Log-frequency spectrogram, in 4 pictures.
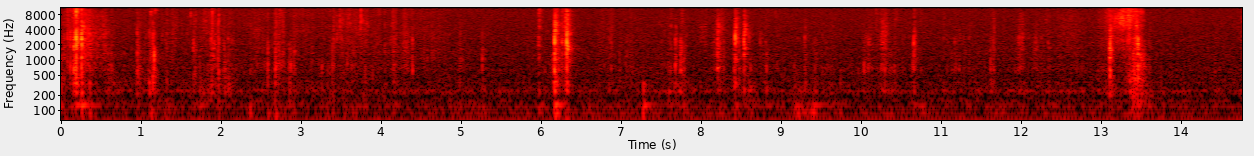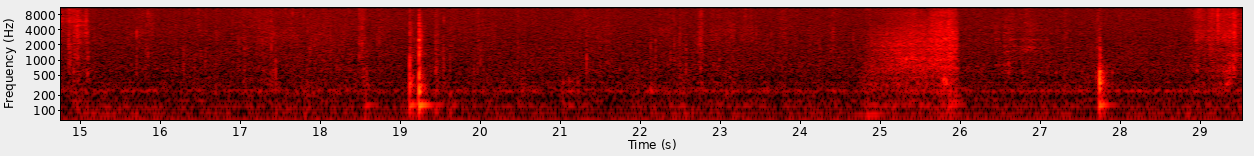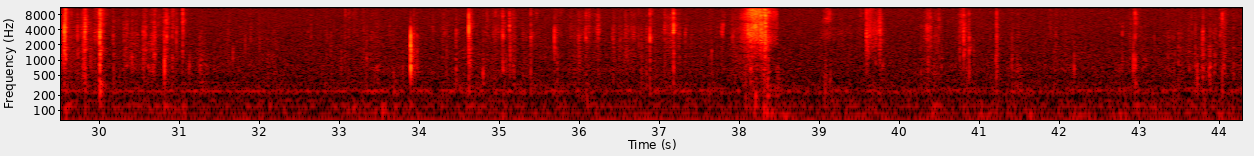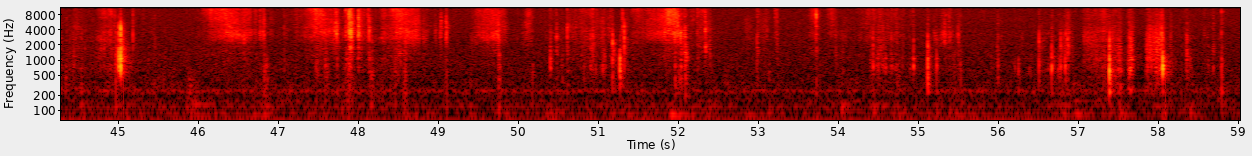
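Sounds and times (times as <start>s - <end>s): papers rustling and crinkling: 56.3s - 58.9s.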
